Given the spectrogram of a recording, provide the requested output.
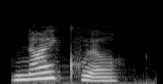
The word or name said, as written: nyqull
